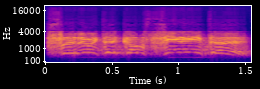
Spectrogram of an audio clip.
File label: player friendly fire, speech cze, mood high; War Thunder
